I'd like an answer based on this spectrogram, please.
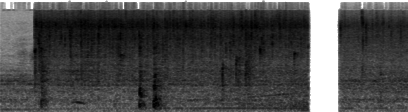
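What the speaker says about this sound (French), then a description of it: "je vais les faire dorer dans l'huile d'olive de chaque côté" Potato and cabbage pakora balls fry in olive oil with a loud, steady crackling sizzle, a few sharper pops and spatters rising above it, broken by one brief gap of silence near the end.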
